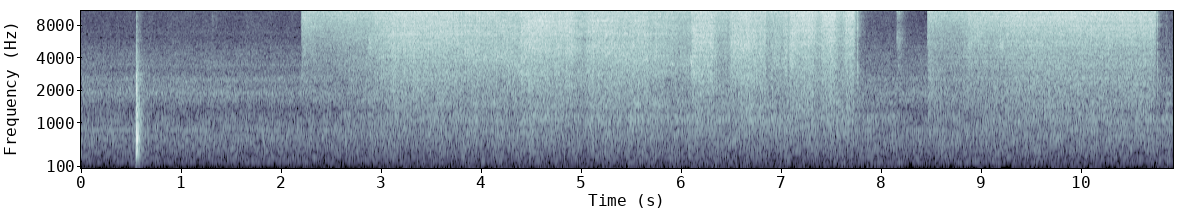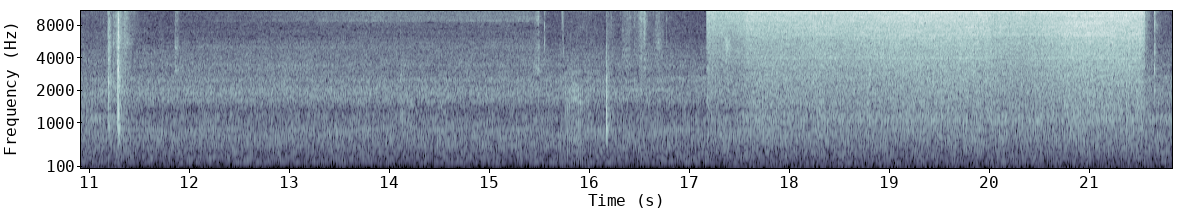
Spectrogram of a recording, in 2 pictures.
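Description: An airbrush for a Bandai 1:100 Macross Missile Phalanx plastic model kit sprays air through its nozzle in several long, steady hissing bursts separated by short pauses, close and fairly loud, with a few faint clicks between bursts.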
